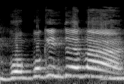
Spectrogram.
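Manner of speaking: half-laughing playful threat; mock scolding. Real, not acted. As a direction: pretend to scold through a laugh.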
